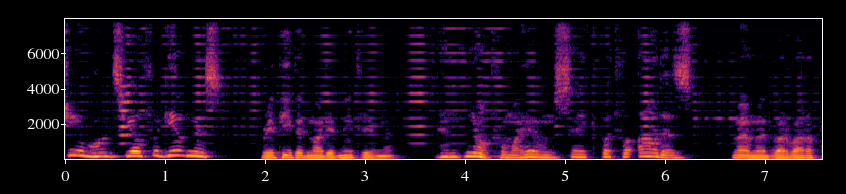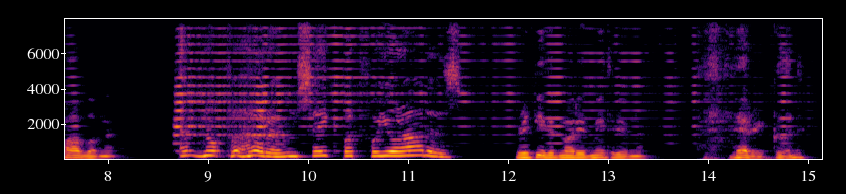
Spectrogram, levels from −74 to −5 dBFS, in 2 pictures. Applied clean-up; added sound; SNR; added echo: classical method WPE with log-MMSE.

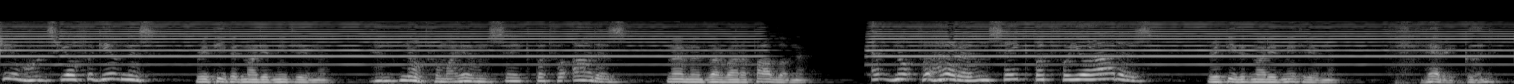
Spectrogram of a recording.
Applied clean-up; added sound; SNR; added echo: none; Trumpet; 2 dB; reverberation time 0.5 s.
